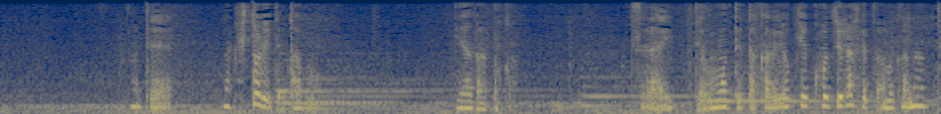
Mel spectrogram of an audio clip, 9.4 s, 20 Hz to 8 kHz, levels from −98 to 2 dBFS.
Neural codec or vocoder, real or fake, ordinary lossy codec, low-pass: none; real; AAC, 32 kbps; 7.2 kHz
